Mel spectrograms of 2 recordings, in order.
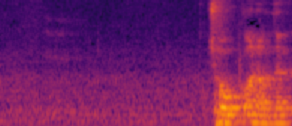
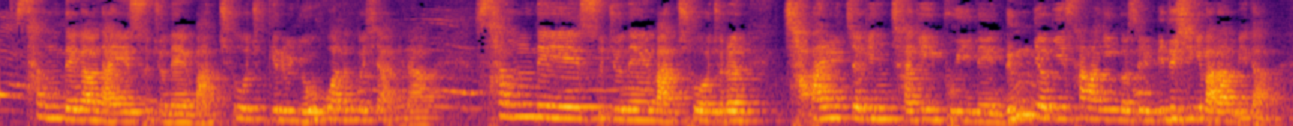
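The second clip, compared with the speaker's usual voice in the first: ordinary delivery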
